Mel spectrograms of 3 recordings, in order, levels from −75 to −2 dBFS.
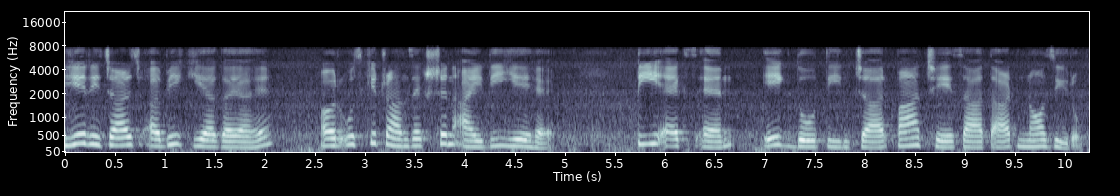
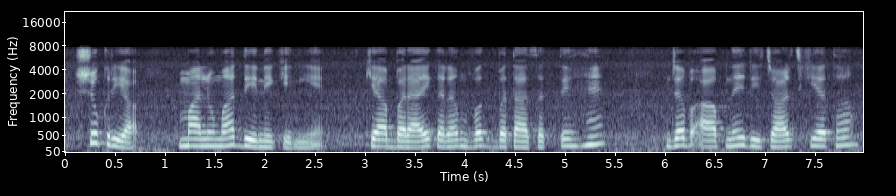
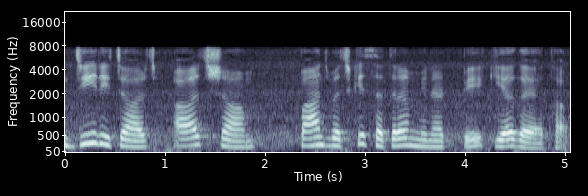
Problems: constant background noise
